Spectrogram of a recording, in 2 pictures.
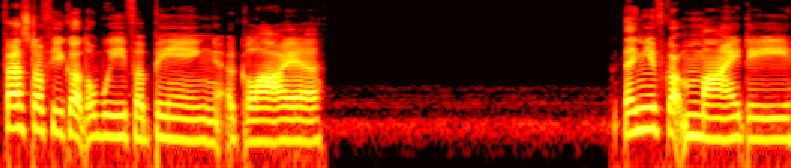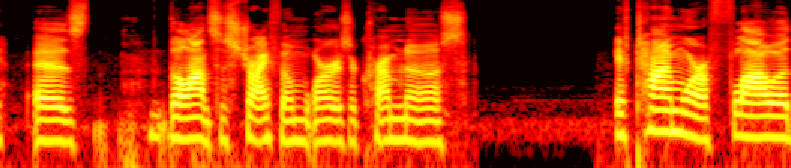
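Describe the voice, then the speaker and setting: A woman with a smooth, clear voice on the lower side talks through game story text in a casual way. The recording is close and dry, with faint music underneath. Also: pushed and bright, no room sound. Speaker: gaming video creator reading and commenting on game story text. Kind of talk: read-aloud with casual commentary.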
